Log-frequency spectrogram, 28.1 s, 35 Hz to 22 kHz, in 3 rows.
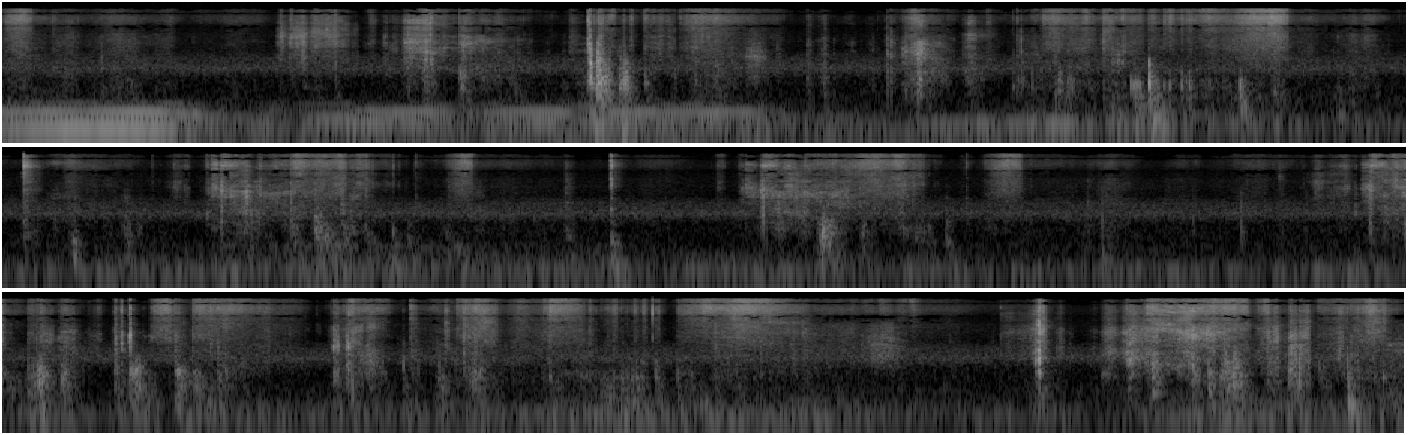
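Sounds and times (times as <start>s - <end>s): book pages turning: 1.8s - 8.6s, 9.6s - 12.5s, 14.2s - 16.2s, 18.1s - 28.0s.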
